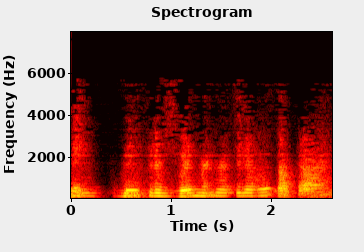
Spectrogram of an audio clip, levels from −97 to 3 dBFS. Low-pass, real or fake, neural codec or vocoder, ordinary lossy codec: 7.2 kHz; fake; codec, 44.1 kHz, 0.9 kbps, DAC; MP3, 24 kbps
